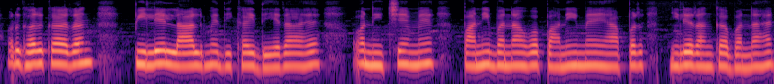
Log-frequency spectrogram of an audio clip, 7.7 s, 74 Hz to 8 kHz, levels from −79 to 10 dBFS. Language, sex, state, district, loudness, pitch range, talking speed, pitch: Hindi, female, Haryana, Jhajjar, -16 LUFS, 210-230 Hz, 200 wpm, 215 Hz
